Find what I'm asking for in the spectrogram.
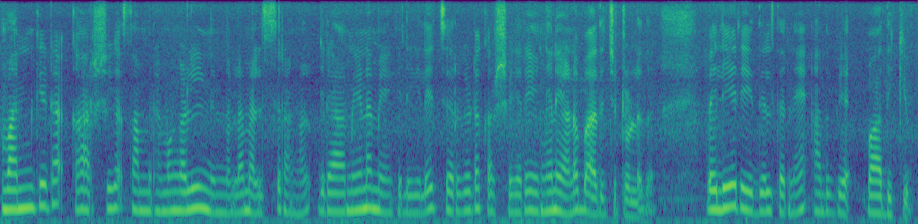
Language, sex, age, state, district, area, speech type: Malayalam, female, 30-45, Kerala, Malappuram, rural, spontaneous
